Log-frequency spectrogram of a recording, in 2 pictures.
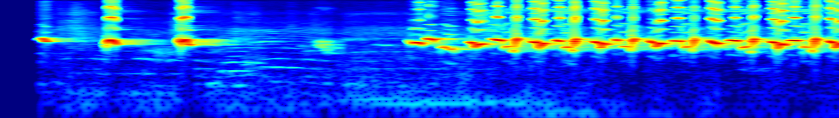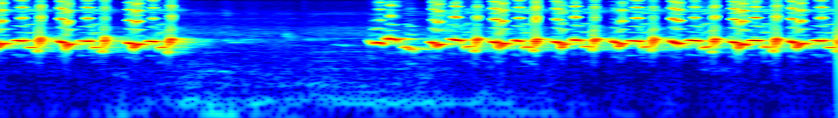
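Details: Yellow-vented bulbul singing in the lively 'ropel panjang' (long rapid trill) style, used as a lure so other bulbuls answer. Two short bubbly notes come first, then two long runs of fast chattering, warbled notes follow after a pause.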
